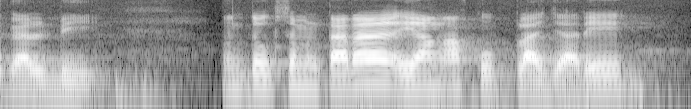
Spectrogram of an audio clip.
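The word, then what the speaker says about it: 갈비: itu kan nggak merubah biopnya menjadi sang biop, nggak dibaca kalbi tapi dibacanya galbi.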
